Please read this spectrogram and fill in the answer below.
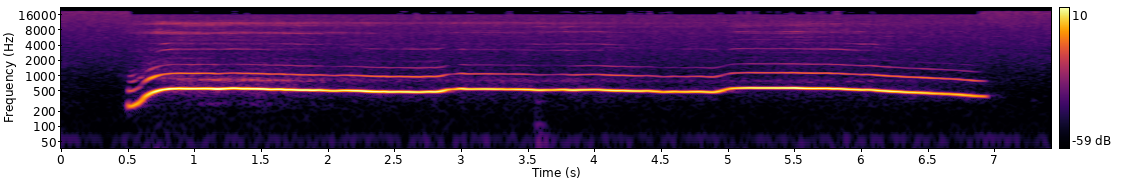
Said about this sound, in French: Il retourne près de la rivière en hurlant à la lune. Il la supplie de bien vouloir l'aider.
